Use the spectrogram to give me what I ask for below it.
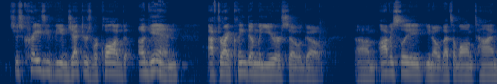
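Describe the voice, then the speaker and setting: Male vlogger, slightly high voice, informal and plain-spoken, recorded in an echoey space. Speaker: vlogger, hobby motorcycle mechanic. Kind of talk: casual vlog commentary on a repair.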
